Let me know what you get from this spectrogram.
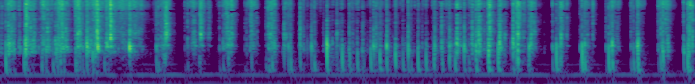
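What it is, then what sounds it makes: Wooden ukulele body. A small hollow wooden ukulele held on the lap has its back tapped and scratched with fingertips and nails for about ten seconds. It makes a steady stream of quick, dry, hollow knocks centred in the low-mid range, with brief scratchy rubs between them. Each knock dies away almost at once over a faint constant low hum.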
